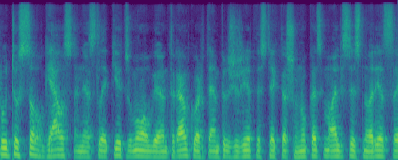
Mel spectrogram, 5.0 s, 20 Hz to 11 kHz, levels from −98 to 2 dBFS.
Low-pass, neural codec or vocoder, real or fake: 9.9 kHz; codec, 16 kHz in and 24 kHz out, 0.6 kbps, FocalCodec, streaming, 2048 codes; fake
